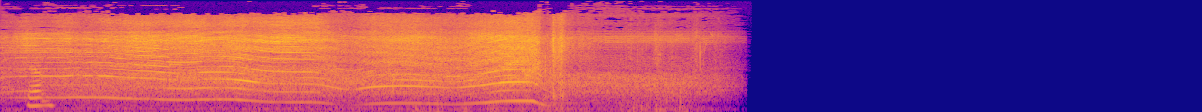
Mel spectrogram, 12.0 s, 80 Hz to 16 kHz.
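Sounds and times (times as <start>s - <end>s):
electric ducted fan whining: 0.0s - 7.0s.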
